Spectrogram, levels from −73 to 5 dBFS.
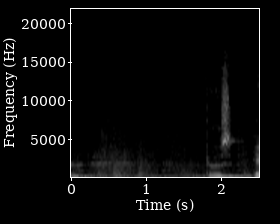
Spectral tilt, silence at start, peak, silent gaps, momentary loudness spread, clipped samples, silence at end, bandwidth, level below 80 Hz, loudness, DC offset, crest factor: -4 dB/octave; 0 s; -22 dBFS; none; 20 LU; under 0.1%; 0 s; over 20 kHz; -64 dBFS; -41 LUFS; under 0.1%; 22 dB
